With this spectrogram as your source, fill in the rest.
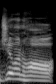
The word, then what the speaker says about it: Gyllenhaal: name is it not it is a Swedish name so shouldn't it be like oh my God I have the only two places that that is pronounced correctly my last name like you did just now is in Sweden uhhuh and in Ikea Ikea okay in the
